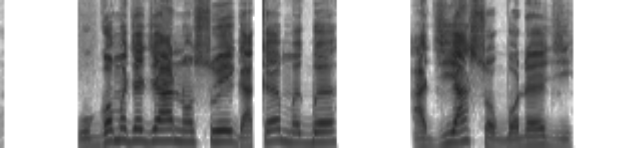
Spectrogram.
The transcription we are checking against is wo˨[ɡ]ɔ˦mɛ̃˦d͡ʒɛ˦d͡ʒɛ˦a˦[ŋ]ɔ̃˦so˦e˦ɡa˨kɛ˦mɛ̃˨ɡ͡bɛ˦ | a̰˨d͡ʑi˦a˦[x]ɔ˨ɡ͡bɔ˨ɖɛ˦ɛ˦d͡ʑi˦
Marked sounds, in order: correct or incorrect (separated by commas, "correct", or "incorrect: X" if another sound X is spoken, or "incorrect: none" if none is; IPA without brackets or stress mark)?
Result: correct, incorrect: n, incorrect: s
